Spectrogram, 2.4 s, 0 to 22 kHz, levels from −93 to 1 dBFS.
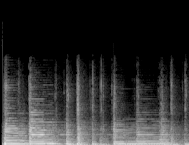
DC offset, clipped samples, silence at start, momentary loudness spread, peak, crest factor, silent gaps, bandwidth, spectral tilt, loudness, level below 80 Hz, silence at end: under 0.1%; under 0.1%; 0 s; 7 LU; -2 dBFS; 18 dB; none; 11.5 kHz; -6 dB/octave; -19 LUFS; -50 dBFS; 0 s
